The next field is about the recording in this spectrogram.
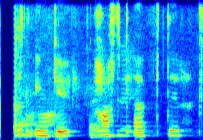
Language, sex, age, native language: Icelandic, female, 10, Icelandic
